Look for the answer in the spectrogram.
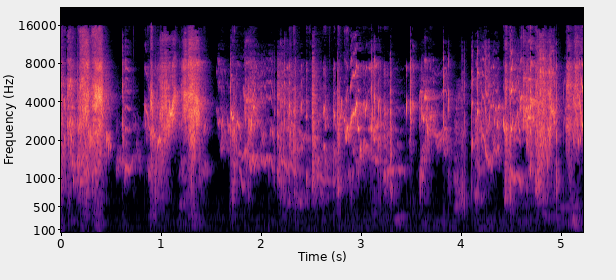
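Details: Cheerful pet budgerigars give loud squawks at first, then a continuous flow of raspy twittering and squeaky notes.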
